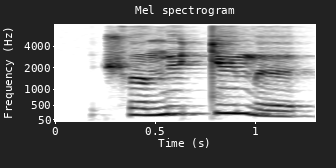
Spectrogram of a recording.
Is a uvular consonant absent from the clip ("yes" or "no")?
yes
